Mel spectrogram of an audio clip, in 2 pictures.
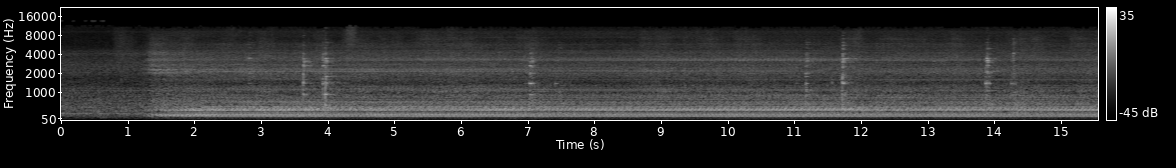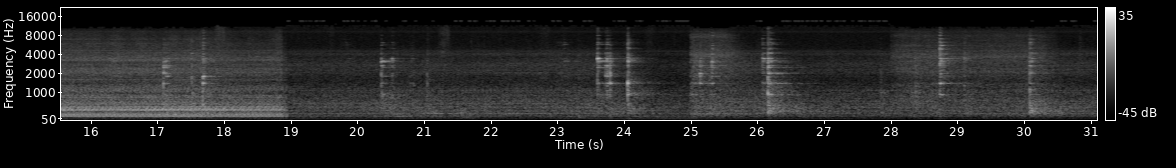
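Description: Metal clinks and knocks of a spanner on the chain-tightener bolt's lock nuts as they are loosened. Under the first two-thirds runs a steady machine hum made of several tones, starting suddenly about a second in and cutting off suddenly; more clinks and knocks follow against quieter room noise.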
